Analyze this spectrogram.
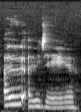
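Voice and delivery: slow, imitated let-down text-to-speech voice; disappointed British voice. Streamer imitating the text-to-speech voice at Odie, disappointed. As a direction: mimic a weary British scolding, very slowly. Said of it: "like, a disappointed voice as well".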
